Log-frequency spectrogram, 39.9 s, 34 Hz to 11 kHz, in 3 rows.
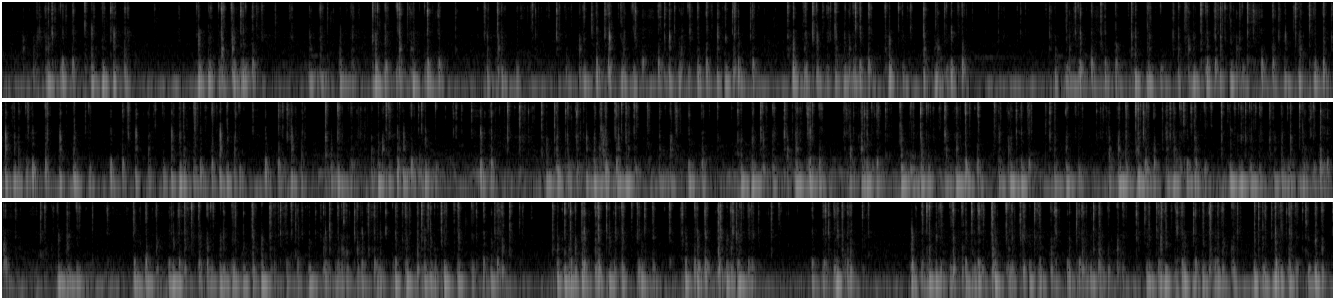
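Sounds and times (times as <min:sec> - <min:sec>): keyboard typing clicks: 0:10.6 - 0:39.9.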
